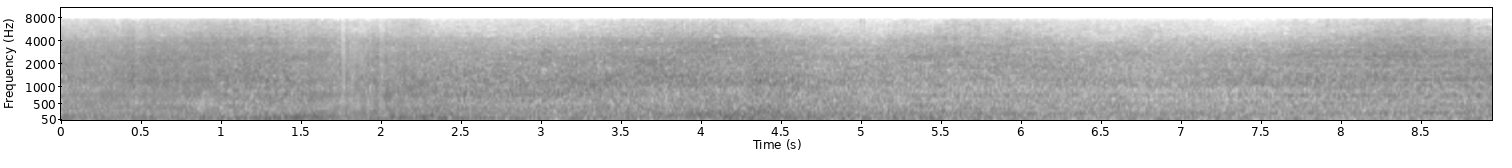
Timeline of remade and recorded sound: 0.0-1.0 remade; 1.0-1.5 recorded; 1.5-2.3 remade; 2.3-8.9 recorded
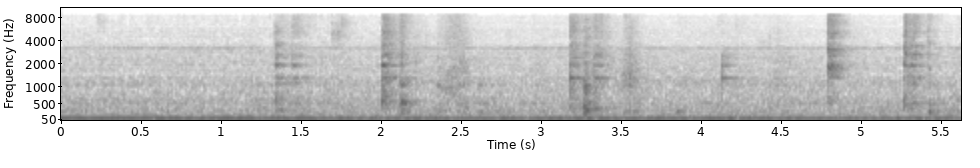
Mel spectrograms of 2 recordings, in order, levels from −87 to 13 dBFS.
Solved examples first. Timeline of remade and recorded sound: 0.0-1.7 remade; 1.7-5.1 recorded; 5.1-5.6 remade

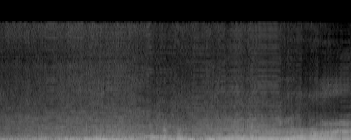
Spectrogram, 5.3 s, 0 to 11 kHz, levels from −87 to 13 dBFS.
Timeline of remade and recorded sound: 0.0-5.3 remade

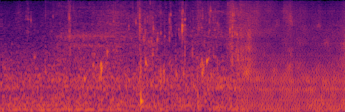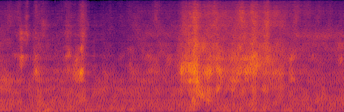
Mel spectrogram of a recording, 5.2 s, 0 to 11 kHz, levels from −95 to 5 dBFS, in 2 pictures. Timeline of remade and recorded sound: 0.0-1.8 recorded; 1.8-5.2 remade

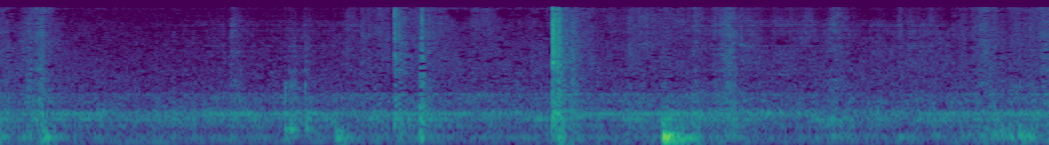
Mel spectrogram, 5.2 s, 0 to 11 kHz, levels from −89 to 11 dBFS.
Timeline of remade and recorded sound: 0.0-0.9 recorded; 0.9-1.8 remade; 1.8-3.4 recorded; 3.4-4.8 remade; 4.8-5.2 recorded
